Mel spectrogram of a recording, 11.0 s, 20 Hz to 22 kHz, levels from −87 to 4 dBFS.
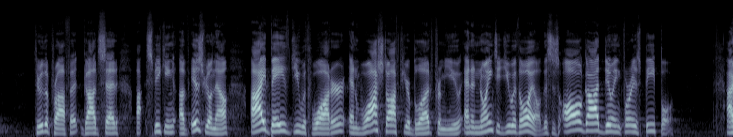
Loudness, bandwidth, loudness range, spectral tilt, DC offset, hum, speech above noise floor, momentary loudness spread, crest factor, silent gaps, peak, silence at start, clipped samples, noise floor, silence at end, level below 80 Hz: -25 LUFS; 12.5 kHz; 3 LU; -5 dB/octave; under 0.1%; none; 47 dB; 13 LU; 22 dB; none; -2 dBFS; 0.55 s; under 0.1%; -72 dBFS; 0 s; -70 dBFS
